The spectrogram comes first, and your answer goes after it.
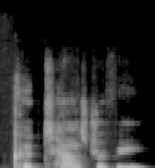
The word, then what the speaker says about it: catastrophe: Pronunciation, first syllable, k. Using the short sound like up and cut. K, kata. We use the short a like apple and black cat. Catastrophe. The TR makes the ch sound like chicken.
